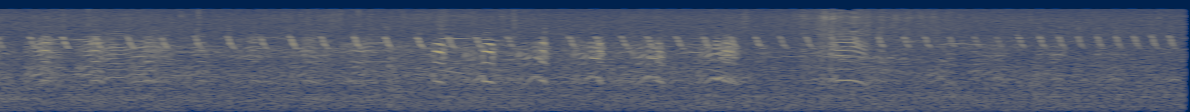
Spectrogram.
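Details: An adult Atlantic puffin calls from its burrow on Skomer Island with low, wavering groans that rise and fall. Other seabird calls overlap, and a fast, high ticking runs behind.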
